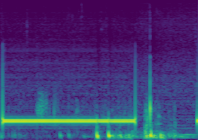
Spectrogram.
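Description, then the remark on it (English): A steady, mid-pitched telephone call tone drones loudly for about two seconds, then cuts off to leave scattered low thumps and rustling before the same tone briefly returns at the end. “Crazy when we try to call as a robot and a robot picks up.”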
